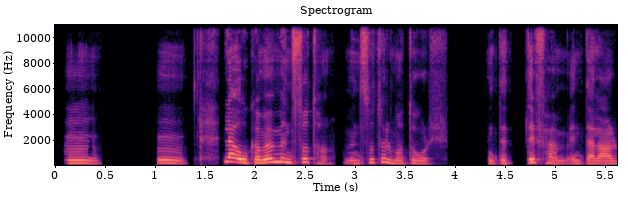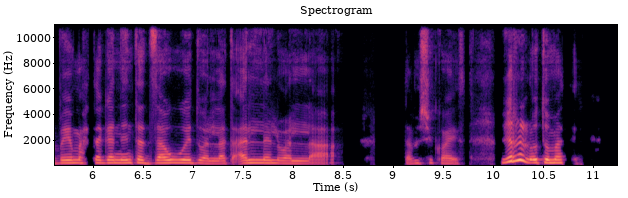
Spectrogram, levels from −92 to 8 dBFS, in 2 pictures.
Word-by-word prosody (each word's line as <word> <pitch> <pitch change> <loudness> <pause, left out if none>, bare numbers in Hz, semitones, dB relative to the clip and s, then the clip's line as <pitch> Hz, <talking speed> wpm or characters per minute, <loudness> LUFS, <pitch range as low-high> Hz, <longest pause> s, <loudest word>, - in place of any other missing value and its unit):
امم، 220 -2 0 0.6
امم، 220 -2 -1 0.4
لأ، 320 -3 +5
وكمان 255 +2 +7
من 300 -3 +5
صوتها، 265 -9 -1
من 205 0 -8
صوت 250 +5 -2
الموتور، 210 -6 -4 0.6
أنت 200 +2 -5
بتفهم، 220 -1 -1
أنت 205 -1 -8
العربية 195 +3 -1
محتاجة 225 0 -2
إن 230 0 +1
أنت 230 +1 0
تزوّد 225 +1 +1
والَّا 190 -2 -4
تقلّل 220 +2 -2
والَّا 195 -2 -5 0.9
أنت - - -9
ماشي 210 +3 -6
كويس، 200 -3 -9 0.4
غير 345 +7 +5 0.2
الautomatic. 240 - -1
220 Hz, 135 wpm, -23 LUFS, 205-240 Hz, 0.9 s, وكمان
